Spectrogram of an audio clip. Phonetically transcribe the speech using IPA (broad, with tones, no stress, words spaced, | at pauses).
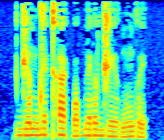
d͡ʒã˦mdɛ˦ kʰa˦˨k͡pɔ˦bɛ˦ ɾo˦d͡ʒeː˨ɡʷĩ˦ɡʷe˨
